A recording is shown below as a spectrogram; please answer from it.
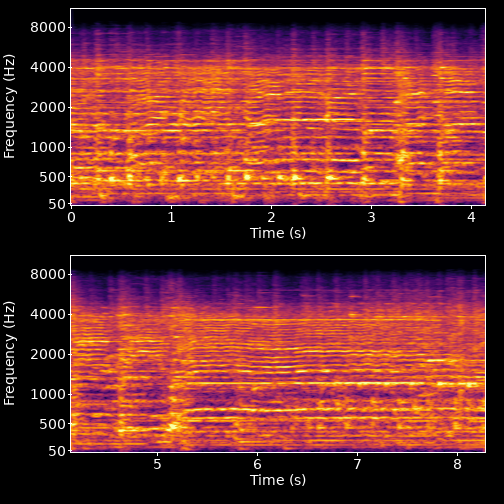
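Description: Folk band playing an instrumental passage: a tin whistle carries the melody over strummed acoustic guitars and a banjo.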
